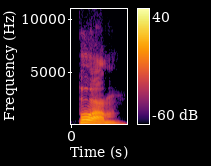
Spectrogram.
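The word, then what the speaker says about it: poem: Okay, and ये जो होता है ना, पोएम लोग बोलते थे, पोएम नहीं, इसका क्या होगा? पोअम पोअम पोअम नहीं, पोहा नहीं है पोअम।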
